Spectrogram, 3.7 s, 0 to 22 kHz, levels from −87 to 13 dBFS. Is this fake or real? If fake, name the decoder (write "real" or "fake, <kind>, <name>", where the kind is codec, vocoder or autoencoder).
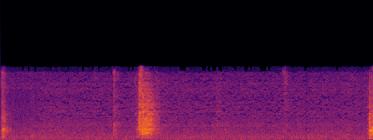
fake, vocoder, Vocos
